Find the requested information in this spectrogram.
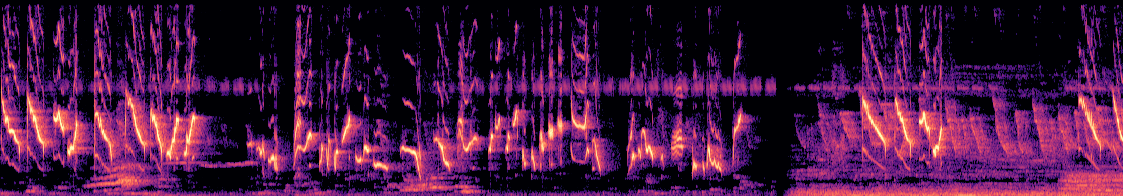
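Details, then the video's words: White-eye song used as a lure to get untrained white-eyes singing quickly: rapid high twittering of sharp down-slurred and zigzag notes in fast bursts, a short pause, then more bursts over a low hiss in the last seconds. "Pancingan Pleci Paling Handal Bikin Pleci Bahan Cepat Bunyi"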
